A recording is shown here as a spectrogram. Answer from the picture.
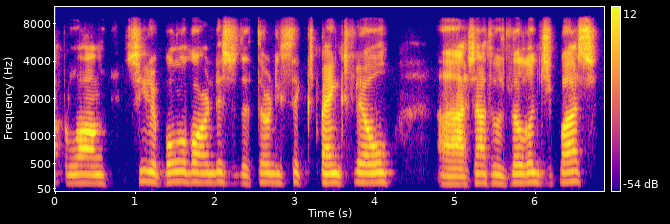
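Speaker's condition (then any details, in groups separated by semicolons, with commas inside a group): Parkinson's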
